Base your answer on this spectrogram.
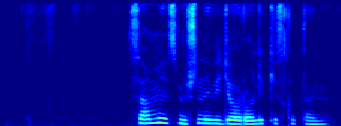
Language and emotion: Russian, neutral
